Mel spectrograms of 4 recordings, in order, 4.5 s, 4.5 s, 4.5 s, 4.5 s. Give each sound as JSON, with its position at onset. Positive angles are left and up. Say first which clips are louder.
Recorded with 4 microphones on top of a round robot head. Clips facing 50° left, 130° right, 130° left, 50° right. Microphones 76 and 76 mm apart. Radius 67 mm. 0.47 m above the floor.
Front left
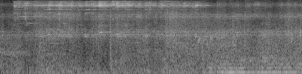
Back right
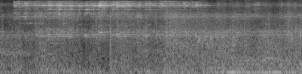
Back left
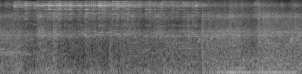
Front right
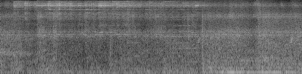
{"t": 0.2, "sound": "keys jangling", "louder": "even, even", "azimuth_deg": 170, "distance_m": 2.5}
{"t": 3.1, "sound": "a man speaking", "louder": "even, front right 1 dB", "azimuth_deg": 0, "distance_m": 4.5}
